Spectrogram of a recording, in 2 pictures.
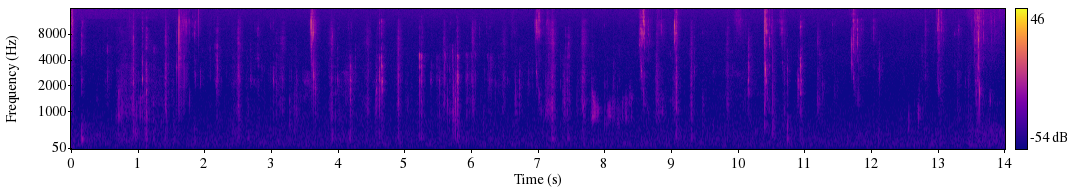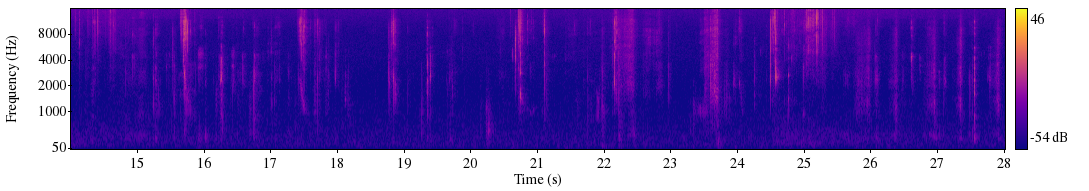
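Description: Close-miked eating of chocolate cake with cream and strawberry: soft chewing broken by many sharp, irregular mouth clicks and smacks.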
